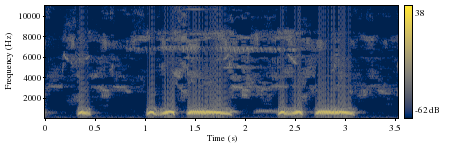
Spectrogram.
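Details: Spotted dove used as a decoy for trapping wild doves; low cooing phrases, each a short double-noted coo followed by a longer drawn-out coo, repeated about every second and a half, with faint high chirps of other birds behind.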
